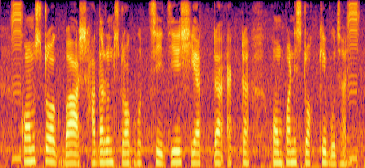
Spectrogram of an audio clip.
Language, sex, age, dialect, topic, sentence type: Bengali, female, 25-30, Northern/Varendri, banking, statement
